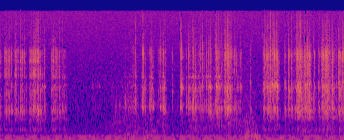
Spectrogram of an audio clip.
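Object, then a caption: Silicone facial cleansing pad. Long nails scratch and tap the smooth silicone back of a pink silicone facial cleansing brush pad. Bursts of crisp, bright scratching and quick clicky taps come in uneven clusters over a steady low hum, with short gaps between them.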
